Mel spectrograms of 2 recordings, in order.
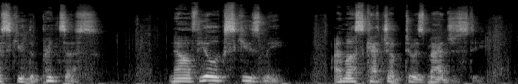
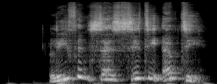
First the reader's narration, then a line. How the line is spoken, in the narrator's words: Trendon called out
